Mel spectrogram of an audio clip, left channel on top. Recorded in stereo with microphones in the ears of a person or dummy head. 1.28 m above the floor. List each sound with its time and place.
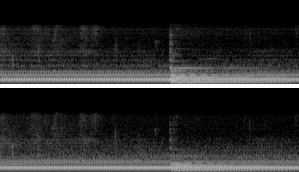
0.0 s an engine running: 35° right (ahead or behind), 0.7 m
1.7 s a piano: 15° left (ahead or behind), 0.8 m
